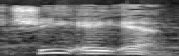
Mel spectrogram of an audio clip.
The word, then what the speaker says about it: Xi'an: Xi'an is pronounced Xi'an, and it is about 1,000 kilometers southwest of the capital, Beijing.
